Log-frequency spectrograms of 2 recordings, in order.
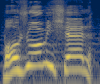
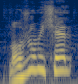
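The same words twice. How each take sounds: First: The greeting is said with exaggerated energy. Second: The greeting is said with natural, moderate energy.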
